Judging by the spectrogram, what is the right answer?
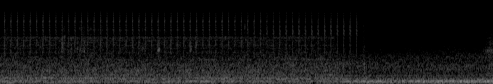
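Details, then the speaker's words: Aero Teardrops external shower propane water heater with 20-gallon tank, just activated: rapid steady igniter clicking over low water rush, normal while air bleeds from the system before propane ignites. "Right now, because we just activated the system, it's working the, you know, the air out of the system. So that's why you hear the igniter clicking over so much."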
